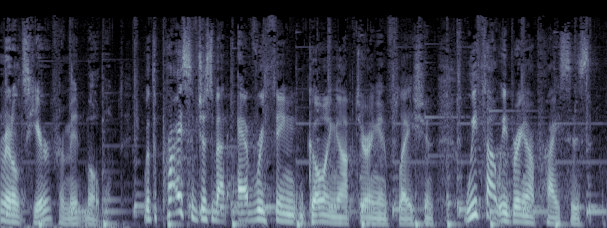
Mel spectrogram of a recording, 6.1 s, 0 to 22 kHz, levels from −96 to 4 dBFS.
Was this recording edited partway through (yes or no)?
no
